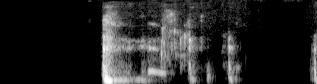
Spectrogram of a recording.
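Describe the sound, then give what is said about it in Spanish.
A quiet sip of water: a soft wet slurp followed by a few small gulping clicks, then a brief final swallow, with silence before it and no talking. “Déjame tomar un sorbito de agua nuevamente, porque esa es una pregunta bastante común.”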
